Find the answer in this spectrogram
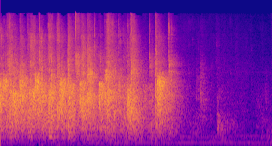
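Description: Audience applauding, a dense patter of many hands clapping that dies away about three seconds in.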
